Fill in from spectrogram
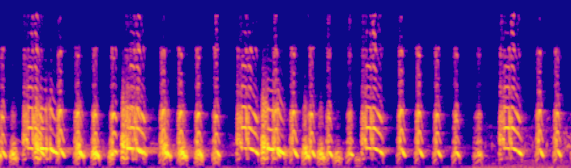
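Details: Lone male grey francolin giving a fast, continuous series of harsh, strident notes, each with a downward slur, grouped in pulsing bursts with no other clear sounds.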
